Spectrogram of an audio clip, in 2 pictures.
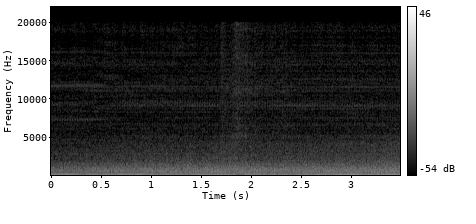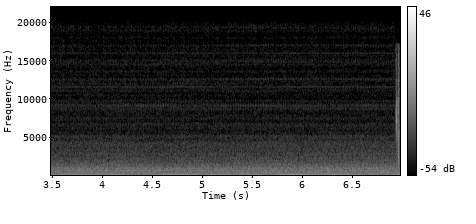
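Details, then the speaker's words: Xbox One X Scorpio Edition, loud under graphically intense games: steady hum under a constant airy cooling-fan rush, worsening over time; owner suspects dried or misplaced GPU thermal paste. "I had a problem with my xbox 1x Scorpio edition at making a lots of fun noise especially when it's coming under different loads from different games especially graphically intense games"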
